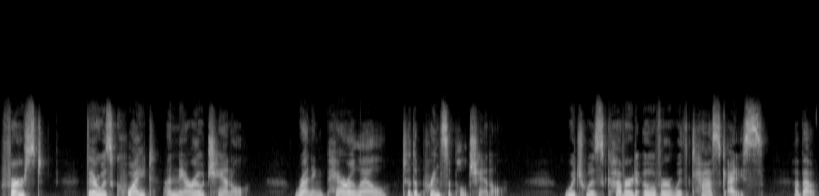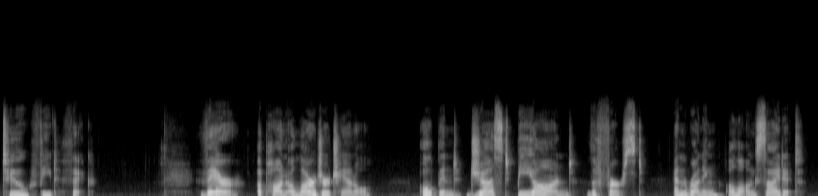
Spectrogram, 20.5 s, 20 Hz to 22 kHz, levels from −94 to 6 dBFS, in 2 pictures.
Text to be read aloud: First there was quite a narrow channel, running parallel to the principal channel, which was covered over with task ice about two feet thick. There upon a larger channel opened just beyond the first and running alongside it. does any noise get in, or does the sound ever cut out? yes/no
no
